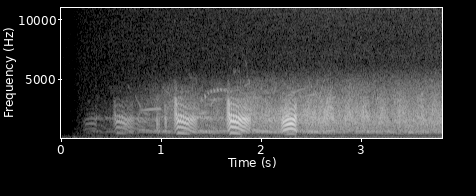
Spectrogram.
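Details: A pin-tailed sandgrouse (Pterocles alchata) gives three harsh, nasal, arched calls about half a second apart, over a steady rushing hiss like wind.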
